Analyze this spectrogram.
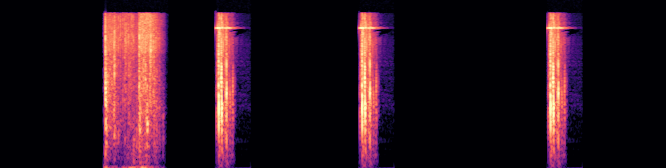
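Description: Short clicks sound now and then.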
